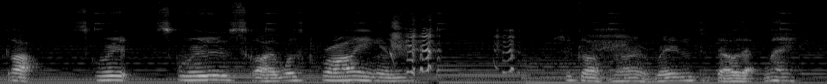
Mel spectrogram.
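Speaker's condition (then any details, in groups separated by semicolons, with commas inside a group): Cerebral palsy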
